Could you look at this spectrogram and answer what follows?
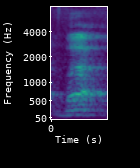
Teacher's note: Karena ba ini bukan termasuk huruf khisyum, bukan yang keluar dari rongga hidung.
